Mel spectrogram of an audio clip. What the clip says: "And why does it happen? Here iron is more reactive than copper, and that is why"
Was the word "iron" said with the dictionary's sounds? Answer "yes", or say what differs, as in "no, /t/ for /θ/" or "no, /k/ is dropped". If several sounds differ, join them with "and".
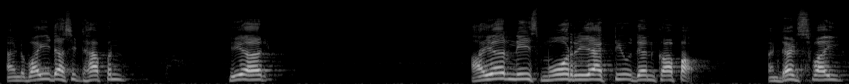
yes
